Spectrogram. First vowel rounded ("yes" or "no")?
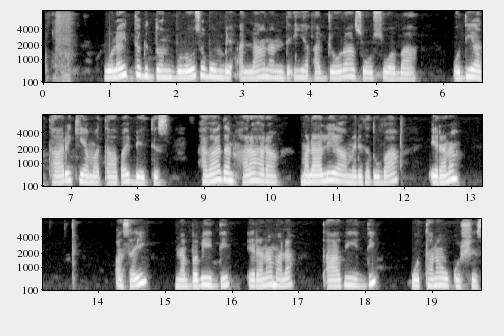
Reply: yes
